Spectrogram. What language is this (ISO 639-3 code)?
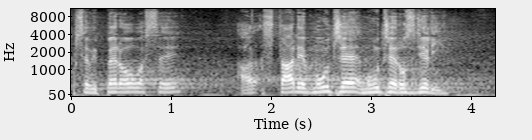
ces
